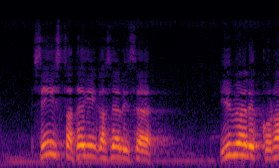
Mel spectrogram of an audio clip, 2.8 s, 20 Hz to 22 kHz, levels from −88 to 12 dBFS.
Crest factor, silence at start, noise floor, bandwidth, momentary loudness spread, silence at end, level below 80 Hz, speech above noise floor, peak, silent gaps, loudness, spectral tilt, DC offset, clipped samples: 16 dB; 0.4 s; -52 dBFS; 10 kHz; 9 LU; 0 s; -66 dBFS; 32 dB; -6 dBFS; none; -21 LUFS; -6.5 dB/octave; under 0.1%; under 0.1%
